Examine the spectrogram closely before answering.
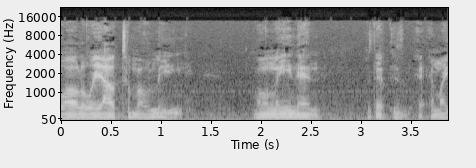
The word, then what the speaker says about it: Monee: First came on the board, I had the opportunity to travel all the way out to Monee, and am I saying it right? Monee? Yes, Monee.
